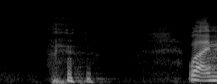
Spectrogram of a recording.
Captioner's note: chuckles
